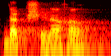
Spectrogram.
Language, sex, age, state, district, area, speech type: Sanskrit, male, 45-60, Rajasthan, Jaipur, urban, read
